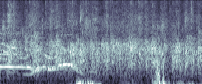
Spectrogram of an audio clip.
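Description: An audience applauds steadily, a dense wash of many hands clapping at an even loudness throughout, with a faint tonal whine briefly audible at the start.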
